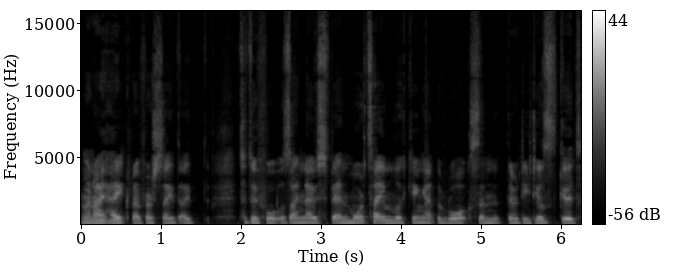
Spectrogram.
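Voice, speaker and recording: A woman with a Scottish accent at a fairly quick pace, on a very clean recording with a silent background. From Scotland. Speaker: geologist. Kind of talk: live stream chat. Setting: live stream. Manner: fast; animated.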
